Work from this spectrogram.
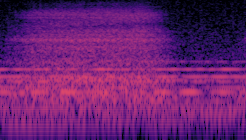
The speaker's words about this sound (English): Let's focus on our breathing one more time. We're going to take a deep breath in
